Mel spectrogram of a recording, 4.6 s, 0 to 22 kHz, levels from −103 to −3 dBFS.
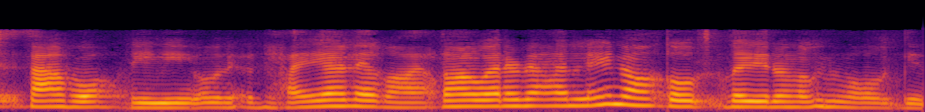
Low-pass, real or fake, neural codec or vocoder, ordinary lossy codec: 7.2 kHz; fake; codec, 16 kHz, 0.5 kbps, FreqCodec, larger model; MP3, 48 kbps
